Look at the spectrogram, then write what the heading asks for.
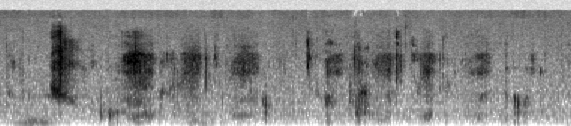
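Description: Wet crunching as a person sitting and eating watermelon bites into it and chews, with a couple of sharp bites early on followed by a steady stream of juicy, irregular munching.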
